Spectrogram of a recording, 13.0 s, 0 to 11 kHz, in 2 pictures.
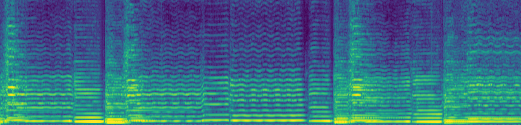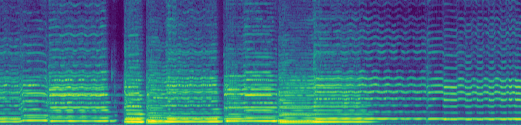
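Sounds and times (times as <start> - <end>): solo violin music: 0.0 - 13.0.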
